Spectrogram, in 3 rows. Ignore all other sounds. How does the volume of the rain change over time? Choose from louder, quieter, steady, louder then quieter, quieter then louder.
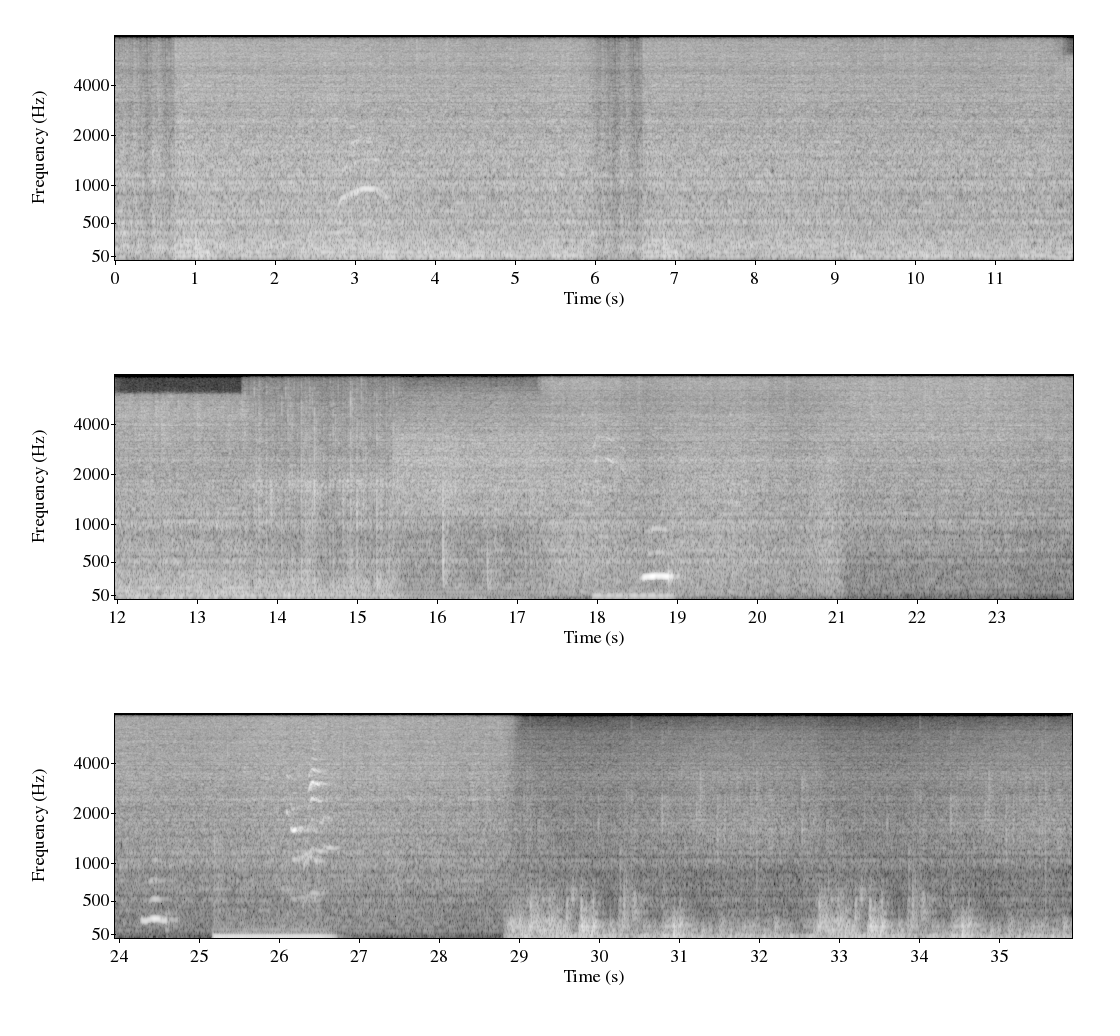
quieter.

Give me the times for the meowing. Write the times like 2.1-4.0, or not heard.
2.5-3.9, 17.9-18.9, 25.1-26.7.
